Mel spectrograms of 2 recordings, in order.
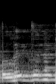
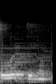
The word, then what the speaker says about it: molybdenum: Did you guys know what molybdenum is?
